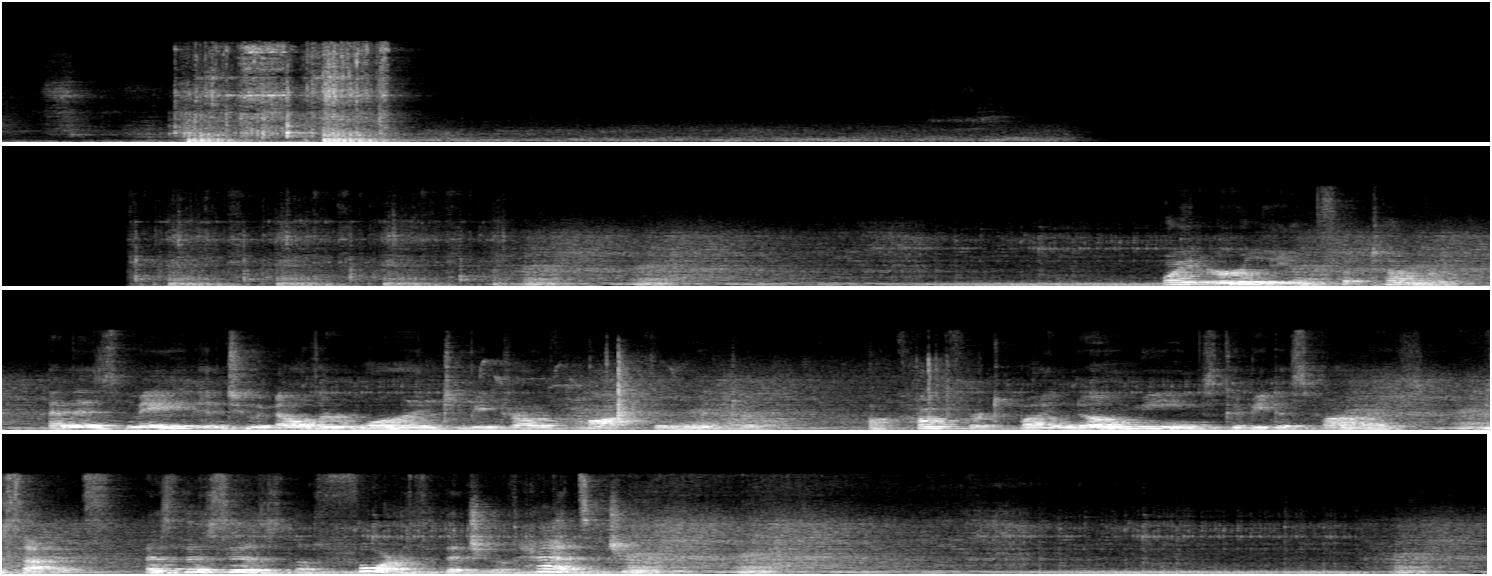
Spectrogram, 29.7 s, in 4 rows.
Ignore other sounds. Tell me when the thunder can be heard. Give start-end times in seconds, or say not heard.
1.8-5.4.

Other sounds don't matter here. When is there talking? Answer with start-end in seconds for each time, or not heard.
13.2-25.8.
